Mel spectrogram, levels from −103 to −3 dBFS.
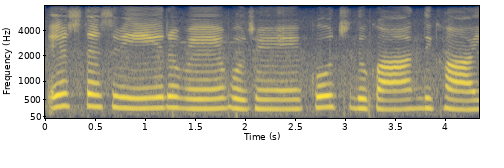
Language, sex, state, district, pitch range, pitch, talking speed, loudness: Hindi, female, Madhya Pradesh, Katni, 255-290 Hz, 270 Hz, 95 wpm, -13 LUFS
